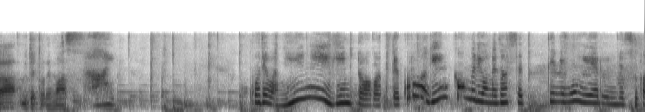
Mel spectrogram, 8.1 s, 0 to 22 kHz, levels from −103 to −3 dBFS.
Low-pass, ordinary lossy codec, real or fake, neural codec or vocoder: 7.2 kHz; none; fake; codec, 44.1 kHz, 2.6 kbps, DAC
